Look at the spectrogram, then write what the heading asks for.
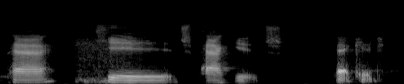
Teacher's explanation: the second A sounds more like an I, like a schwa, like package, package.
